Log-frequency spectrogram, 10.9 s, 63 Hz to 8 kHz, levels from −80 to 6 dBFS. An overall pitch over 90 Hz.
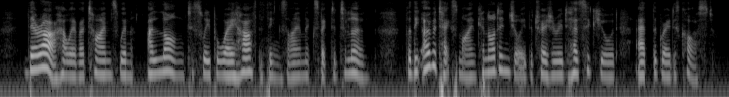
Yes: high, 190 Hz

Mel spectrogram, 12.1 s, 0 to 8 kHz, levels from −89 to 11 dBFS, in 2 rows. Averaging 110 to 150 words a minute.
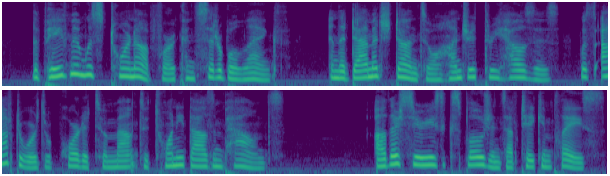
Yes: average, 145 wpm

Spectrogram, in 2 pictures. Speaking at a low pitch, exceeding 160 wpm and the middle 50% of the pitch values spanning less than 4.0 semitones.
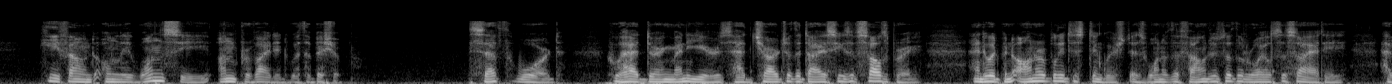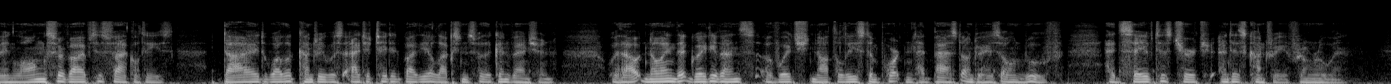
Yes: low, 115 Hz; average, 175 wpm; average, 3.4 semitones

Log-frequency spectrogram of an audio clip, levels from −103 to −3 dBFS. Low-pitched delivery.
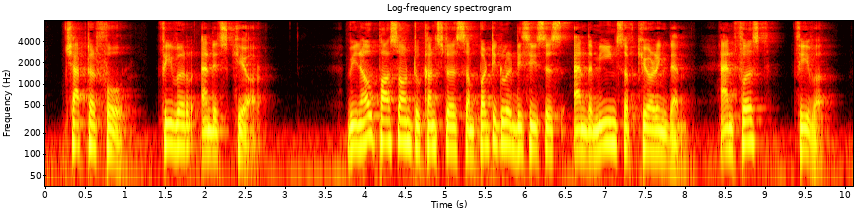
Yes: low, 130 Hz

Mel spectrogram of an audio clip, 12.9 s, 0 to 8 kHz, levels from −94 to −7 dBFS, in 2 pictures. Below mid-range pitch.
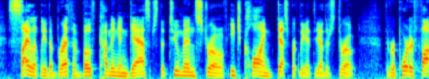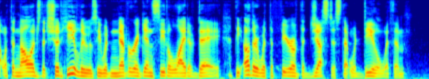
Yes: low, 130 Hz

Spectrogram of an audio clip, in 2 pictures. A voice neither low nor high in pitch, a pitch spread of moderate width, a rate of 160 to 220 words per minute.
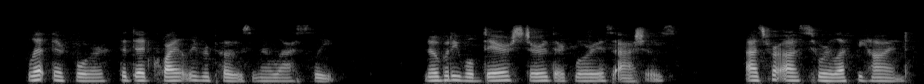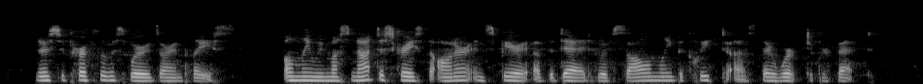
No: medium, 175 Hz; narrow, 2.3 semitones; average, 170 wpm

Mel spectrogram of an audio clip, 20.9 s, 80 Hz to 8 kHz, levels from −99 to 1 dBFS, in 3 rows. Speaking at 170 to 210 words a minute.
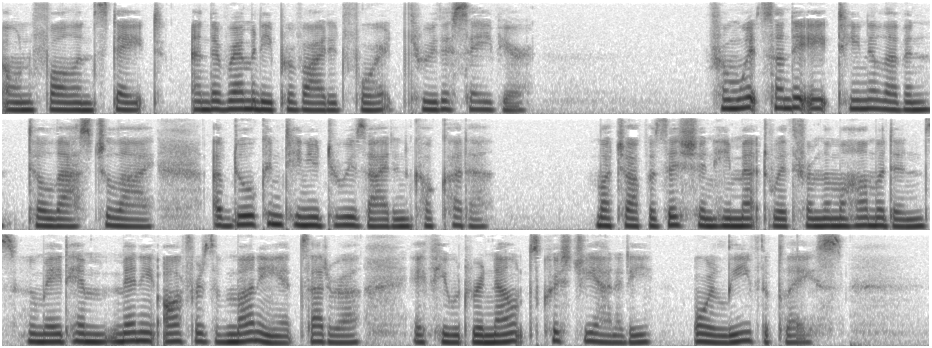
No: average, 145 wpm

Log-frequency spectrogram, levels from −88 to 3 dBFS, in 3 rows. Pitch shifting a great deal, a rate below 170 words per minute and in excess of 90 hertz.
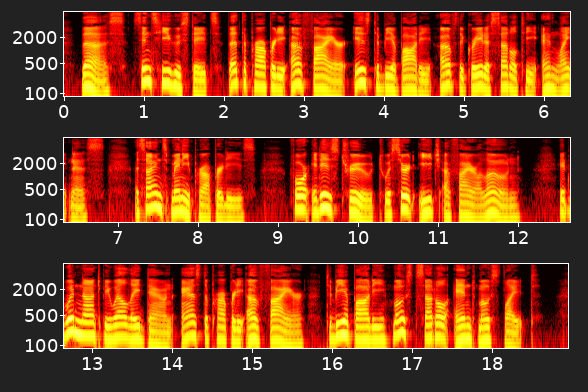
No: wide, 5.7 semitones; average, 175 wpm; medium, 140 Hz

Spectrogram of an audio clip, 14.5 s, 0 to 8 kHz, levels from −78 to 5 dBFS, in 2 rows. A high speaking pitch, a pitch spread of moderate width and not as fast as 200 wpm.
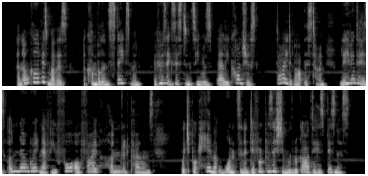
No: high, 230 Hz; wide, 5.8 semitones; average, 180 wpm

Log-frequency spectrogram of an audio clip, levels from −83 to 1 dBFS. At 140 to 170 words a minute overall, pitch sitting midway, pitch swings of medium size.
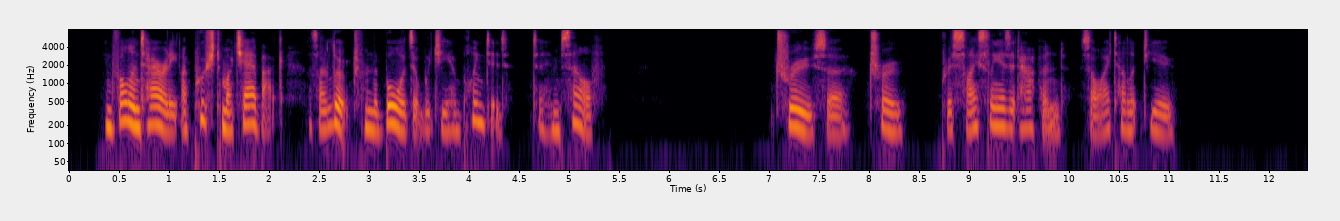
Yes: average, 145 wpm; medium, 175 Hz; average, 3.4 semitones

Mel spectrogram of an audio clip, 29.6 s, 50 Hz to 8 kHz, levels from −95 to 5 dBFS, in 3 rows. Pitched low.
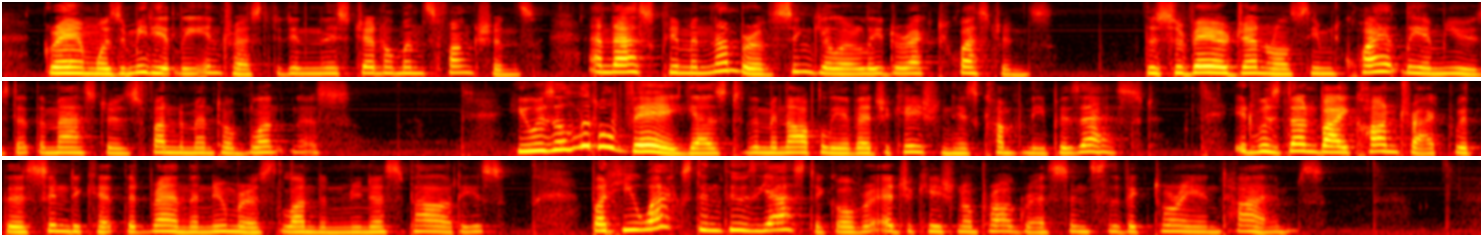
No: high, 210 Hz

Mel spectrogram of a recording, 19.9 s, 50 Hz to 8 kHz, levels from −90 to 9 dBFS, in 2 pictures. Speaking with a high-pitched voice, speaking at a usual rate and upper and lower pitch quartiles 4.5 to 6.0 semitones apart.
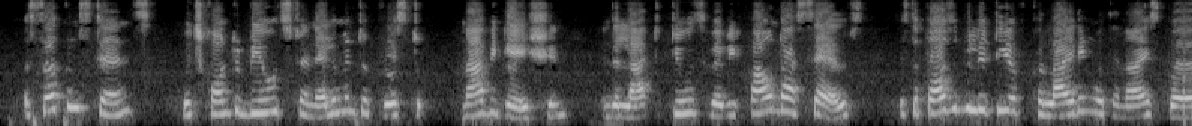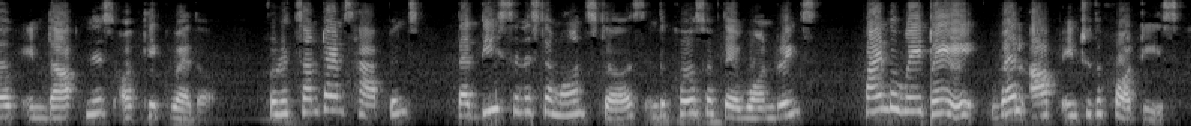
Yes: very high, 270 Hz; average, 155 wpm; average, 5.2 semitones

